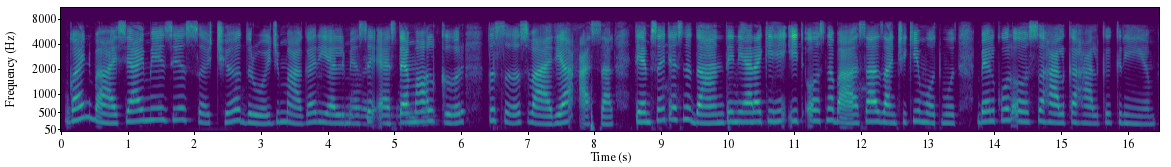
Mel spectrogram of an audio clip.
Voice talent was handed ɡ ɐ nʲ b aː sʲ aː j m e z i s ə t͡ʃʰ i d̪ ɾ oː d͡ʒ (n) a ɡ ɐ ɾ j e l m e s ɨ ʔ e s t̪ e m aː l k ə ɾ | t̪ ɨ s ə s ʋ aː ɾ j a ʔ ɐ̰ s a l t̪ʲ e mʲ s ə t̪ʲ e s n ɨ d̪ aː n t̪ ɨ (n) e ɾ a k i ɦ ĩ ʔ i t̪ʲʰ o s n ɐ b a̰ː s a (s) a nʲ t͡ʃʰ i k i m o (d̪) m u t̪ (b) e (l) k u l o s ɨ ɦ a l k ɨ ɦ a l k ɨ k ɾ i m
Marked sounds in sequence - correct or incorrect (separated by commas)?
incorrect, correct, incorrect, incorrect, correct, correct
